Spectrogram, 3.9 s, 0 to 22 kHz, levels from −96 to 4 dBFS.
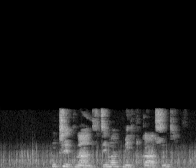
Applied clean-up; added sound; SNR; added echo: none; Boiling; 13 dB; reverberation time 0.2 s.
